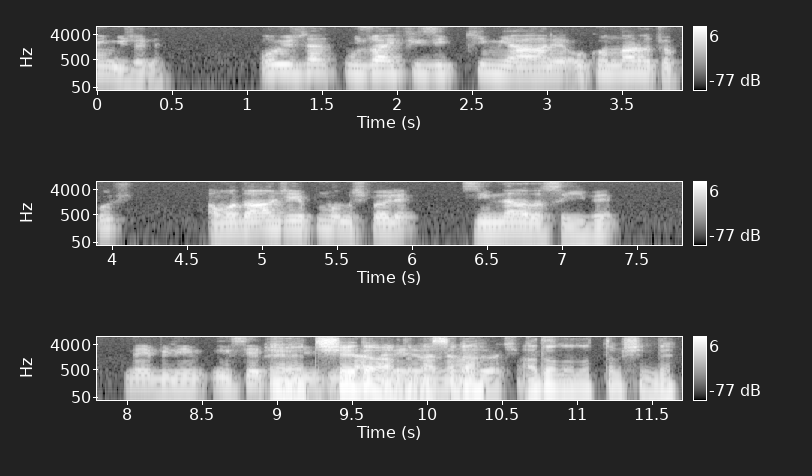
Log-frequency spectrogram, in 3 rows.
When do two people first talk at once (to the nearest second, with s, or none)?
9 s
